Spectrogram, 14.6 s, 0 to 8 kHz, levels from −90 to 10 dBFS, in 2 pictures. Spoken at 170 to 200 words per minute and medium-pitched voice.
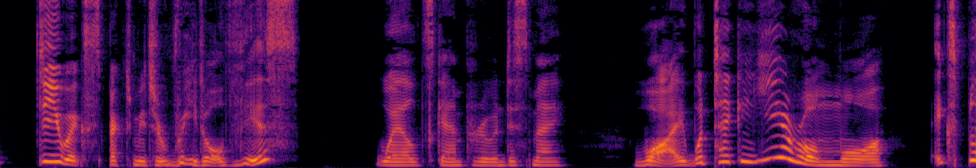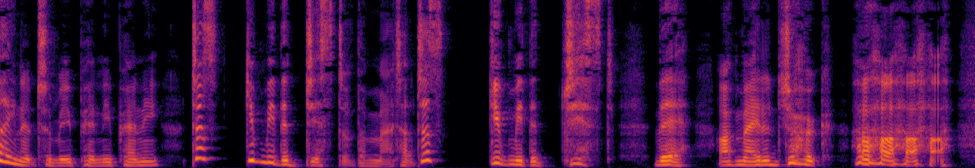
Yes: average, 190 wpm; medium, 175 Hz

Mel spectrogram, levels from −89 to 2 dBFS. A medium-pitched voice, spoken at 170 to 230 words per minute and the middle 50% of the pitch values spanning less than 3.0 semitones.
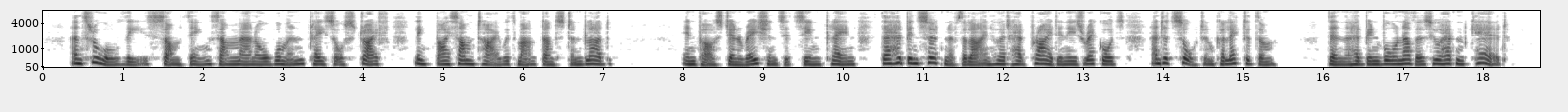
No: medium, 180 Hz; average, 180 wpm; average, 3.6 semitones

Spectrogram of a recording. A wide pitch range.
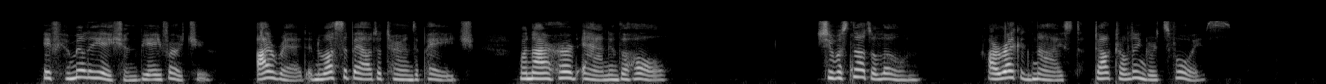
No: average, 4.3 semitones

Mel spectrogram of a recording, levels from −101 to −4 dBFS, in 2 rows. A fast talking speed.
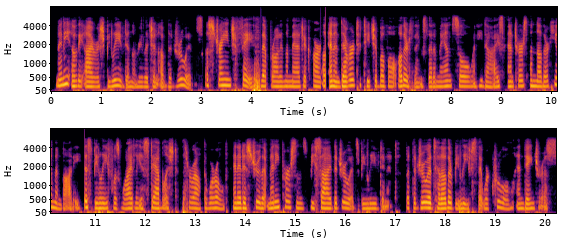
Yes: fast, 210 wpm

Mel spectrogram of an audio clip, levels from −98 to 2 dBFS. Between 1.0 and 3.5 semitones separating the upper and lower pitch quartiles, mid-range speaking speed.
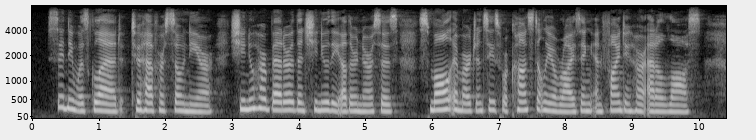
Yes: average, 2.9 semitones; average, 165 wpm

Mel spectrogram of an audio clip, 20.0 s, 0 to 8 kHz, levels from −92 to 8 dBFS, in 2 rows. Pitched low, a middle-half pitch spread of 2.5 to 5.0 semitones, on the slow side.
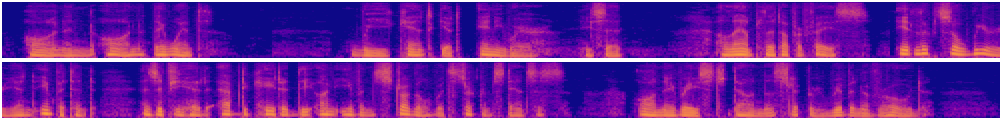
Yes: low, 105 Hz; average, 4.5 semitones; slow, 125 wpm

